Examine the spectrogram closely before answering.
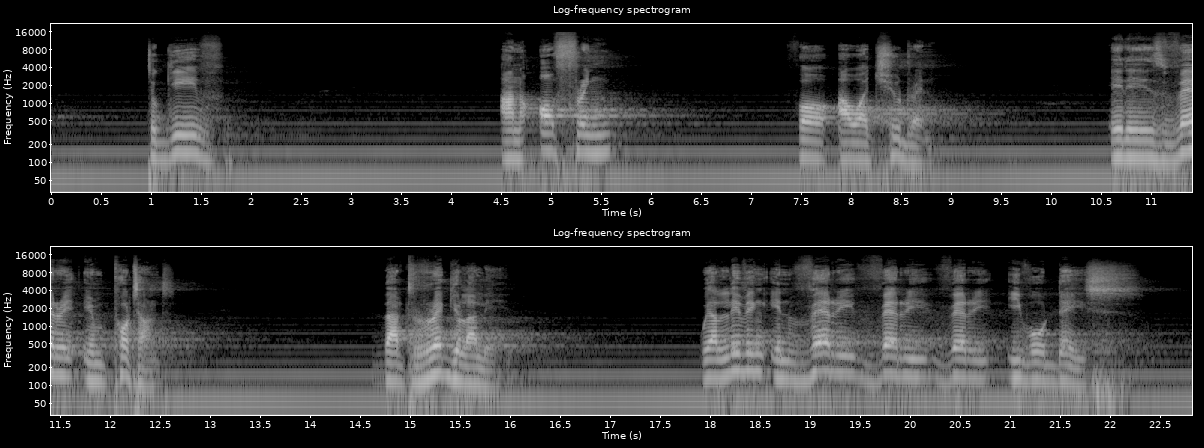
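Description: A man preaches with animation into a microphone, in short bursts with pauses.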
